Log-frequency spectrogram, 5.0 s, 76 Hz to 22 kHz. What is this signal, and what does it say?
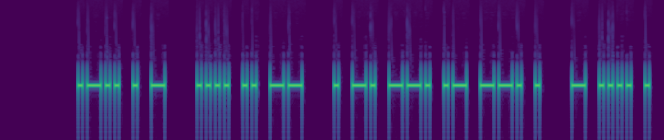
Morse code, heard as a keyed tone, about 34 wpm, 700 Hz. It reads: LET HIM ENGAGE THE
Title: Sentences from Top 1500 Words 35wpm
